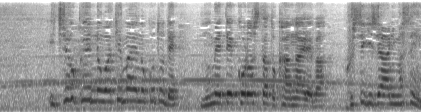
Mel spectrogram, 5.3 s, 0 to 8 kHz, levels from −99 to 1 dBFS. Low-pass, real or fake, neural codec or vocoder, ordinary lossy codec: 7.2 kHz; real; none; none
